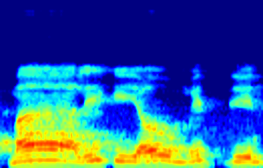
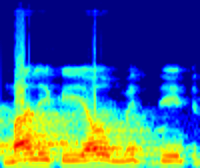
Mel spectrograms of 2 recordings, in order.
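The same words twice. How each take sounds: First: The first vowel of Maliki is drawn out long. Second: The first vowel of Maliki is kept short. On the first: It counts as four letters. "berarti empat huruf" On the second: It counts as three letters. "itu tiga huruf"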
